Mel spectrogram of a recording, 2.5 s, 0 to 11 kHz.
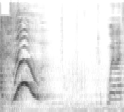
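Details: Girl with allergies counting her sneezes, saying she sneezes about 40 times in a row: a sharp sneeze with a rising then falling voiced burst, then a brief voiced sound after a pause.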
